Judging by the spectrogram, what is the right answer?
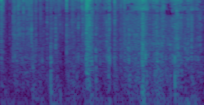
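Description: Wrapping on a red velvet gift basket being ripped apart up close, a run of dry crinkling and tearing bursts with brief pauses, fairly quiet overall.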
